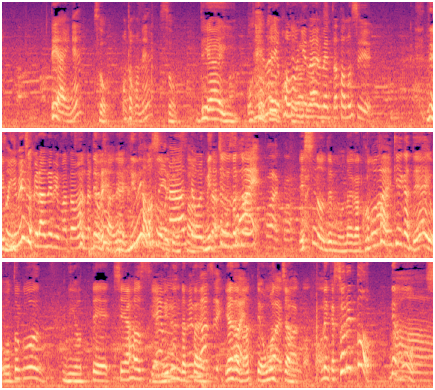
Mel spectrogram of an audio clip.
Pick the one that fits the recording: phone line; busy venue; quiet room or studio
busy venue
